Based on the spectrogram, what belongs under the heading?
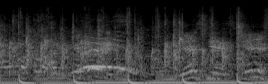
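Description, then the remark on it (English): A live comedy show audience at the Potosium claps and applauds steadily throughout as a guest is welcomed to the stage, a dense wash of many hands with faint voices and cheering mixed in. “Give me a round of applause. Start clapping.”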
